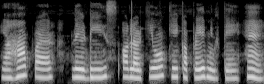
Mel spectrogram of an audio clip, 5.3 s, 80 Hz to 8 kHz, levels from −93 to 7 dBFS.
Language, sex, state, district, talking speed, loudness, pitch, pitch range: Hindi, female, Madhya Pradesh, Dhar, 100 wpm, -16 LUFS, 255 Hz, 245-270 Hz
